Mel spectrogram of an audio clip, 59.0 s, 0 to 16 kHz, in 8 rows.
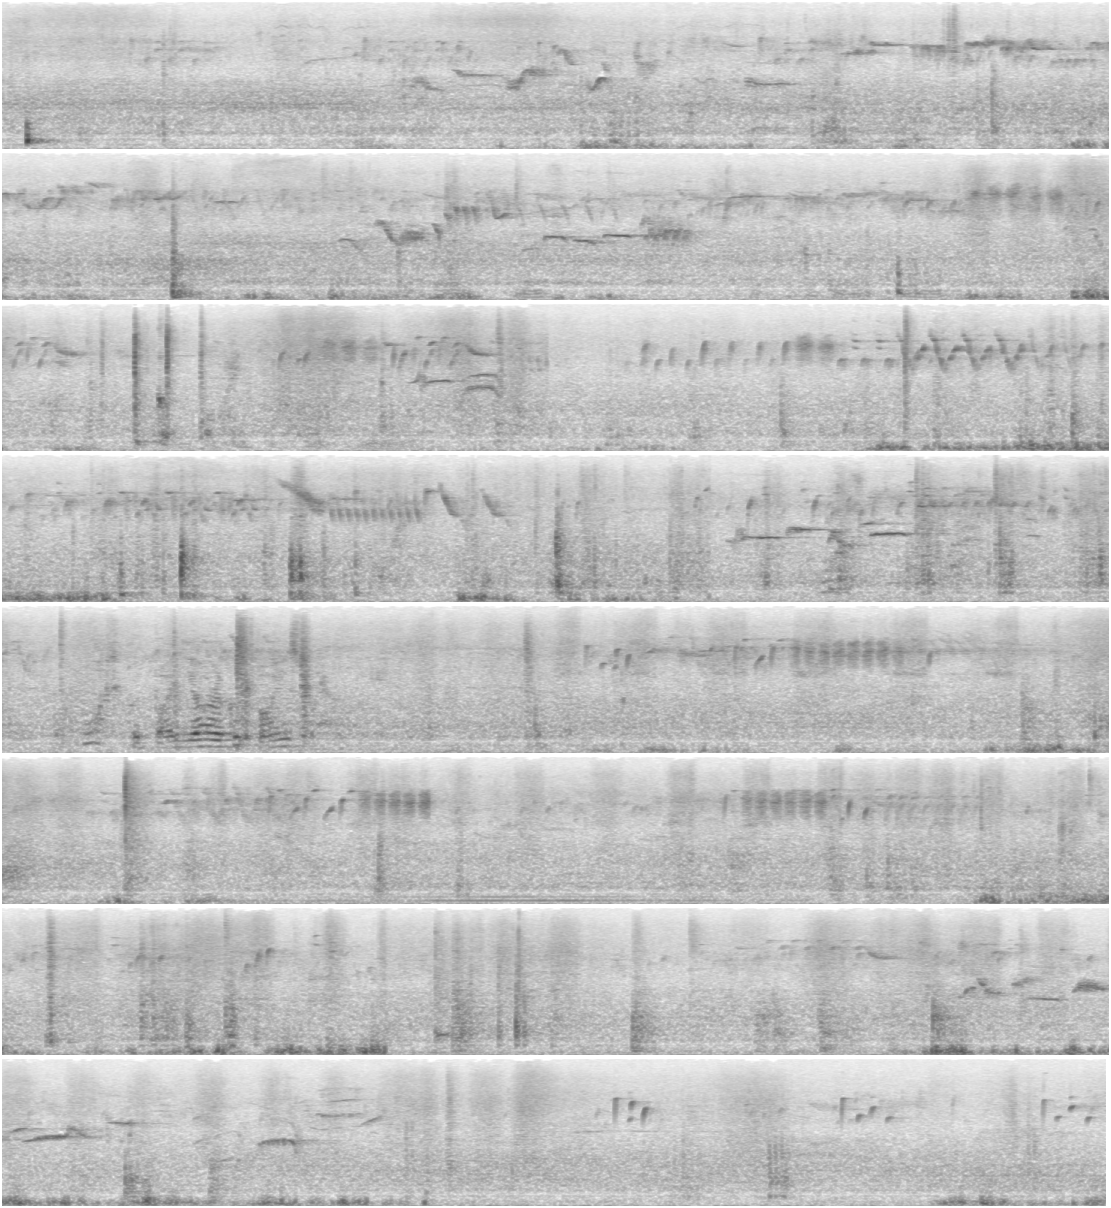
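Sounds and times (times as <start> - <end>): small birds chirping: 0.1 - 59.0.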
